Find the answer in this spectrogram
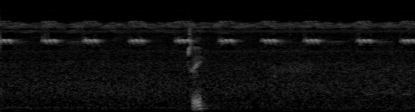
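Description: A cricket chirping steadily, short high-pitched chirps at a little over two a second.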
